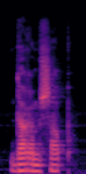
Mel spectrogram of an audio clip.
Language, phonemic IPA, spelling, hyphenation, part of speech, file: Dutch, /ˈdɑrm.sɑp/, darmsap, darm‧sap, noun, Nl-darmsap.ogg
- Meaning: intestinal juice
